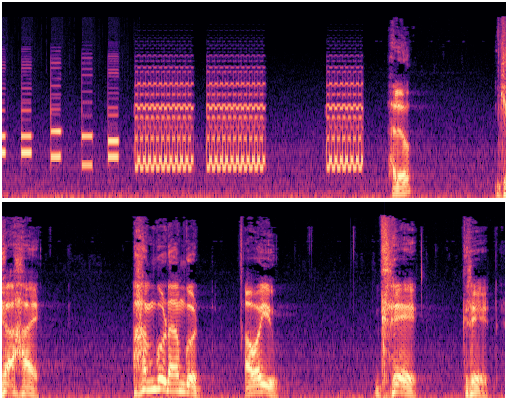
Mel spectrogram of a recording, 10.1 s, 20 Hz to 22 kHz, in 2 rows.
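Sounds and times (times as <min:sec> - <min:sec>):
electronic phone dialing beeps: 0:00.0 - 0:03.6
long ringing tones of an outgoing phone call: 0:00.0 - 0:03.7
speech: 0:03.9 - 0:04.2, 0:05.0 - 0:05.5, 0:06.4 - 0:07.9, 0:08.8 - 0:10.0.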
